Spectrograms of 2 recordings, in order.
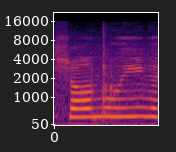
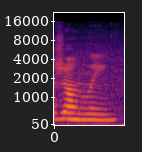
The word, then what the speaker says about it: Zhongli: Zhongli, we're gonna meet Zhongling again. Zhongli, not Zhongling. I said that name wrong.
